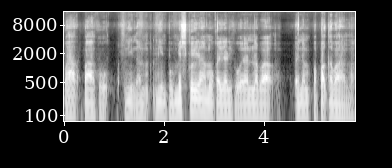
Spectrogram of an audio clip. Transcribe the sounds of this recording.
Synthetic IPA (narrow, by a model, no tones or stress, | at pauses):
papaːko̰ | ninamnimpome̞si̥ko̞jɾamokajɾaɾikoeɾanːaβa | enampapaɡaβama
